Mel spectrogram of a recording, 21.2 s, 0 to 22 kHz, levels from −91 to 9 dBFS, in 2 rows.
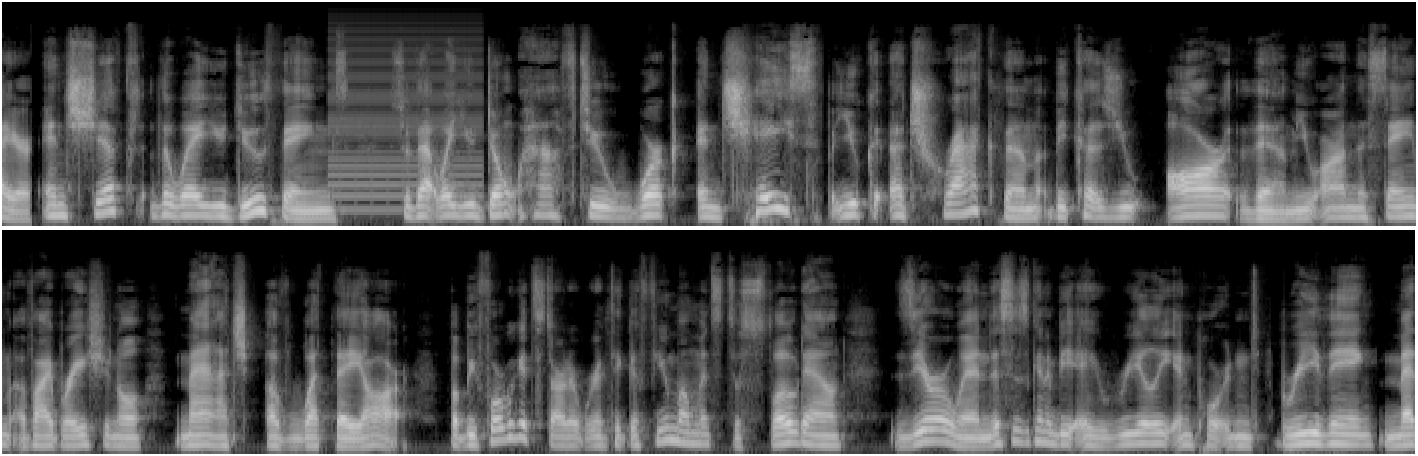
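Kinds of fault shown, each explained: GSM phone buzz: a nearby 2G phone on a call transmits in pulses about 217 times a second, and the audio circuitry rectifies them, laying a hard, raspy 217 Hz buzz with dense harmonics, about 16 dB below the speech, between "the way you do" and "have to work and".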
